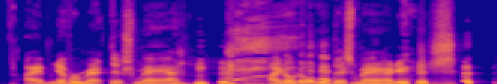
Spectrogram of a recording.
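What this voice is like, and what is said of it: Imitates another person's voice. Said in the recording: “It's so hard to do his voice”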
